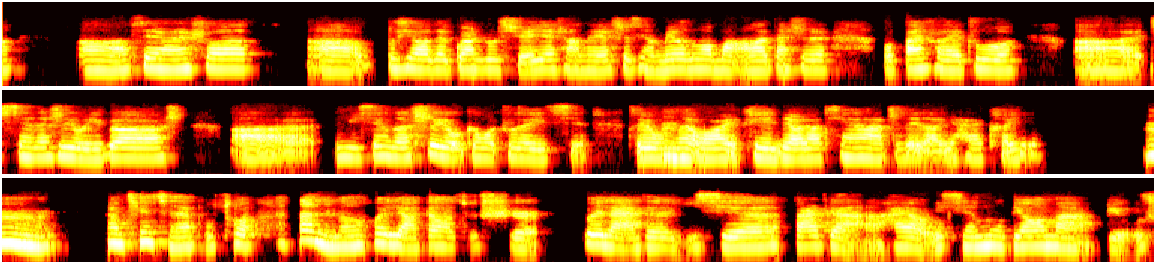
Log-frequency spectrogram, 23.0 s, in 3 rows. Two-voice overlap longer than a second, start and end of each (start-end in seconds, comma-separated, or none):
none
